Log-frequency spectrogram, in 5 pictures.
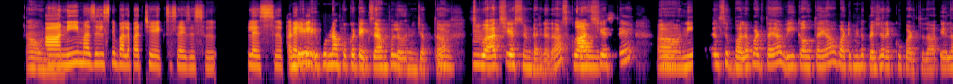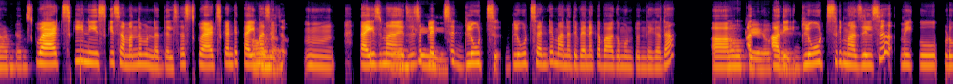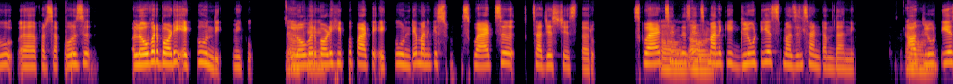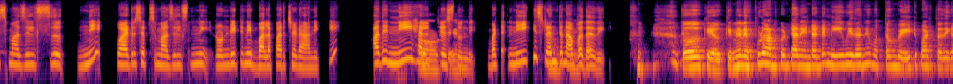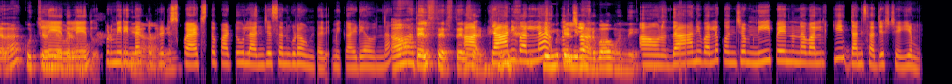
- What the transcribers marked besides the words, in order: in English: "నీ మస్జిల్స్‌ని"; in English: "ఎక్సర్సైజెస్, ప్లస్ పెల్విక్"; in English: "ఎగ్జాంపుల్"; in English: "స్క్వాట్స్"; in English: "స్క్వాట్స్"; in English: "మసిల్స్"; in English: "వీక్"; in English: "ప్రెషర్"; in English: "స్క్వాట్స్‌కి, నీస్‍కి"; in English: "స్క్వాట్స్"; in English: "థై మస్జిల్స్"; in English: "థైస్ మజిల్స్ ప్లస్ గ్లూట్స్. గ్లూట్స్"; in English: "గ్లూట్స్"; in English: "ఫర్ సపోజ్ లోవర్ బాడీ"; in English: "లోవర్ బాడీ హిప్ పార్ట్"; tapping; in English: "స్ స్క్వాట్స్ సజెస్ట్"; in English: "స్క్వాట్స్ ఇన్ ది సెన్స్"; in English: "గ్లూటియస్ మజిల్స్"; in English: "గ్లూటియస్ మజిల్స్‌ని క్వాడర్‌సెప్స్ మజిల్స్‌ని"; in English: "నీ హెల్ప్"; in English: "బట్ నీకి స్ట్రెంతెన్"; giggle; other noise; in English: "వెయిట్"; in English: "స్క్వాట్స్‌తో"; in English: "లంజెస్"; in English: "ఐడియా"; giggle; in English: "జిమ్‌కి"; in English: "నీ పెయిన్"; in English: "సజెస్ట్"
- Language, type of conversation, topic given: Telugu, podcast, బిజీ రోజువారీ కార్యాచరణలో హాబీకి సమయం ఎలా కేటాయిస్తారు?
